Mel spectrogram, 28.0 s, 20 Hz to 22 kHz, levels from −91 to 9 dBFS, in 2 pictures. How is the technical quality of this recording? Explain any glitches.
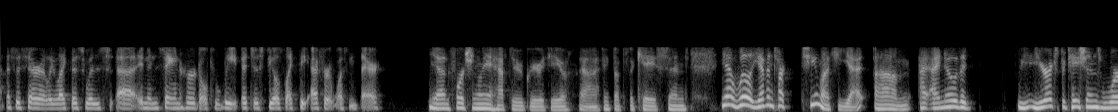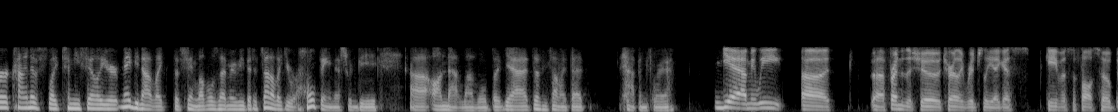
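Speech coded with narrowband AMR, cut off above 4 kHz with light codec roughness, has one glitch of about two and a half seconds.

An AMR rate drop runs from 20.19 to 22.59 s, starting after "uh on that level" and recovering before "yeah I mean we". The link forced the mobile codec to a lower bit rate, diverting bits to error protection. The bandwidth stays the same and nothing drops out, but the voice turns buzzier and more synthetic, which fits a fall from 12.2 to 5.9 kbps.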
